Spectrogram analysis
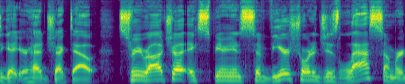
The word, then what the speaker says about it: Sriracha: One, because Neal keeps pronouncing my product as Sriracha instead of Sriracha.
